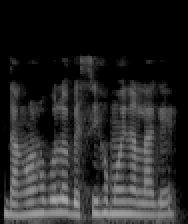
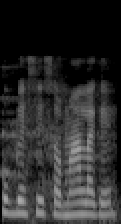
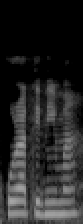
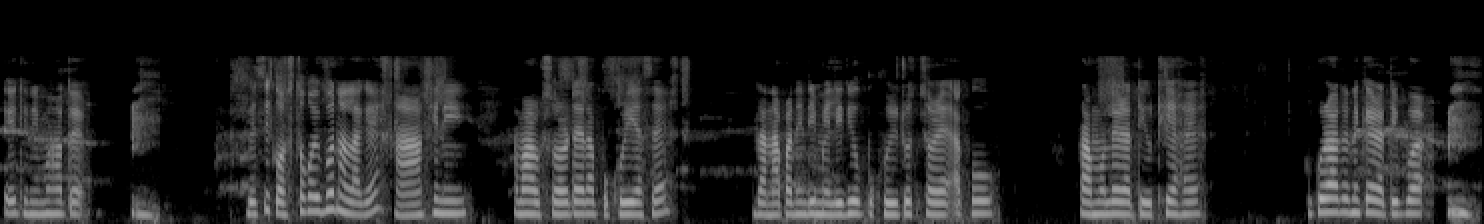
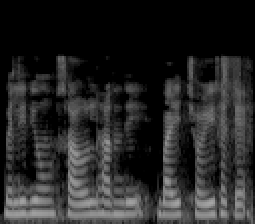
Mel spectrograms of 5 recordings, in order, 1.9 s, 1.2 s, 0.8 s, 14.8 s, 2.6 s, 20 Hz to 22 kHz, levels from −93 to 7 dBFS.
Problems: background sounds at intervals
